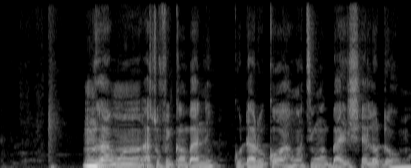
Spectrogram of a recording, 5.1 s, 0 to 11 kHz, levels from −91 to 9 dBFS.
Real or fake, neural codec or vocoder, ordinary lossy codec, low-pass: real; none; none; none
